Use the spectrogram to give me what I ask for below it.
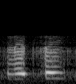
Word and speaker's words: Mitzi: Hi, my name is Mitzi, and I'm from the Petersburg area.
